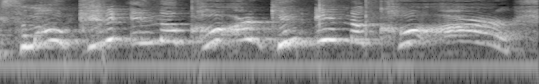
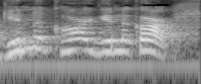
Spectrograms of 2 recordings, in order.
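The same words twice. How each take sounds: First: High, drawn-out hammed-up shriek; dramatic mock yell. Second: Mildly high mock urgency, not shouted; toned-down dramatic imitation. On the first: Friend urging Simone into the car, mock dramatic high yell. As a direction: imitate her overdramatic yelling, stretching the words. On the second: Friend urging her into the car, mildly mocked drama. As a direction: lightly mimic a fussing friend. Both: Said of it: "it was really how dramatic she was being".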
